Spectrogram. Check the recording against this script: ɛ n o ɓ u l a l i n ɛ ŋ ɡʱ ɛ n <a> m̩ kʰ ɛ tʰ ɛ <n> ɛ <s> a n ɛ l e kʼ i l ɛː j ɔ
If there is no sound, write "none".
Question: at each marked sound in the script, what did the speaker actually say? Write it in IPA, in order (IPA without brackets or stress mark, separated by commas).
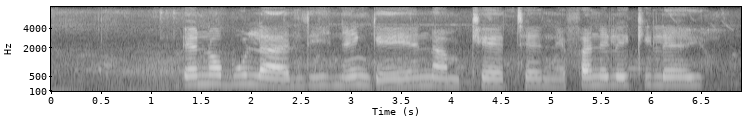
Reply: a, n, f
